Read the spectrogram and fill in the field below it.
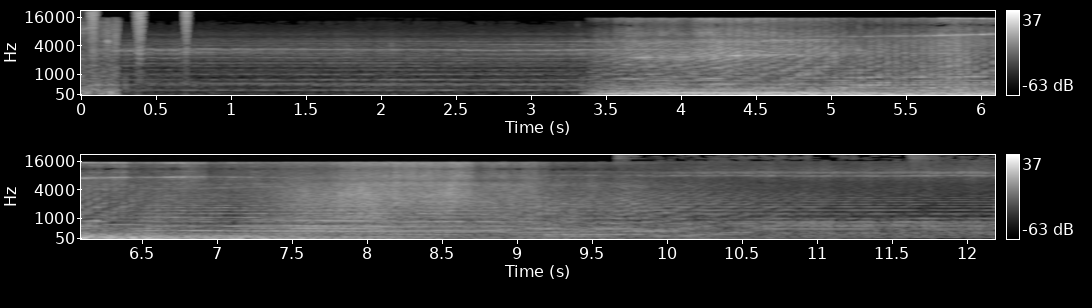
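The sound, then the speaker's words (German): A low electronic hum gives way to a loud, sustained engine roar of a flying sphere craft in flight, droning steadily with whining tonal overtones, continuous, with no voices. “Sie haben mich in eine Flugkugel geschafft.”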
